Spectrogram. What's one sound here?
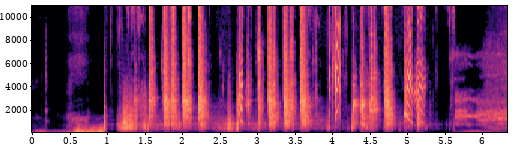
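A hammer strikes metal in quick repeated blows.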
